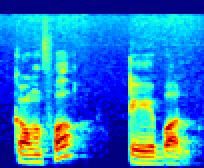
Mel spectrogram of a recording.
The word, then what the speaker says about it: comfortable: It is comfortable. R is silent here, completely silent here.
